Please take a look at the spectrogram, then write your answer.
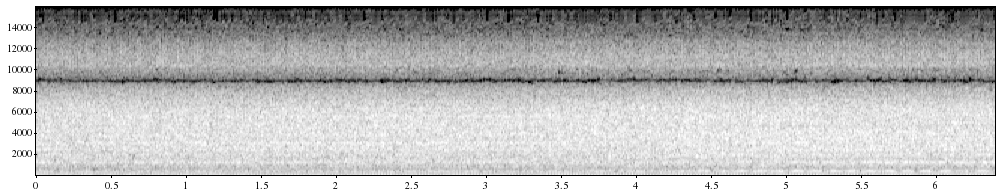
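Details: Nissan GTR with a cat delete system, possibly mounted upside down: deep even exhaust burble at a steady idle, regular pulses with no misses or knocks; owner says it sounds good.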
